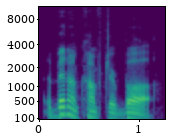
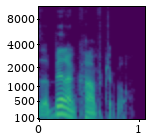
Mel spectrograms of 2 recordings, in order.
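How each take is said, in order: First: The final syllable is said strongly, with even weight. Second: Comf is stressed and the final syllable is weak. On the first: The speaker calls it wrong. "I would go weaker on the bull at the end" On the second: The speaker calls it right. "I would go heavier on comf and then weaker on everything else"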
